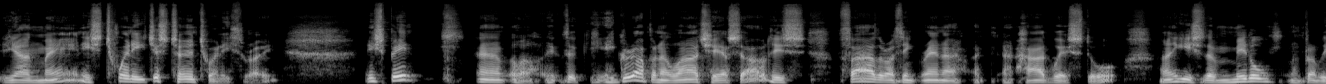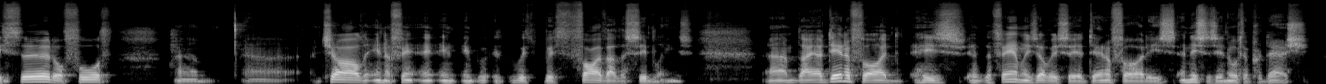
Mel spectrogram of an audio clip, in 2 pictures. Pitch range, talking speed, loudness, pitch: 90-120 Hz, 150 wpm, -20 LUFS, 100 Hz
